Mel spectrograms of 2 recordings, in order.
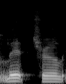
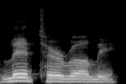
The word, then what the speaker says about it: literally: literally literally is that when you say it it's literally you have three syllables literal yeah when I say it it's four literally yeah there is another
